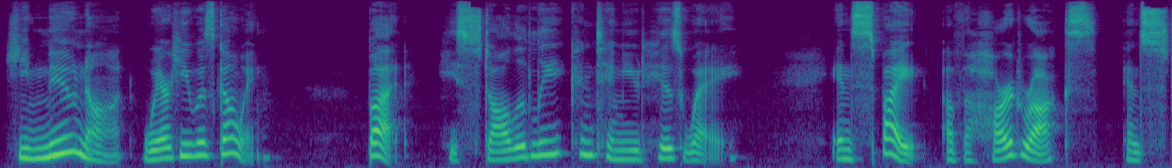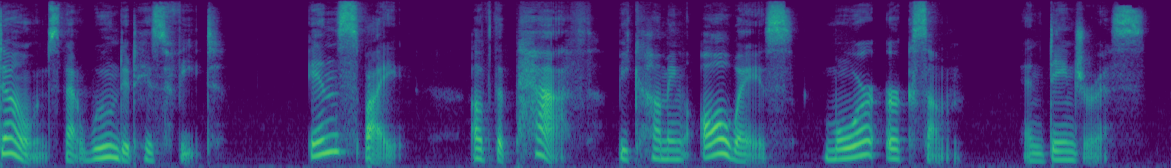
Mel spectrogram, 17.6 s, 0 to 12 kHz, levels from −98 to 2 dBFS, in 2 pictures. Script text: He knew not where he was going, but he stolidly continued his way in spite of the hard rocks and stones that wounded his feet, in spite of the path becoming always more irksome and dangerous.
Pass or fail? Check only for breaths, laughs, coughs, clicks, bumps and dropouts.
pass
